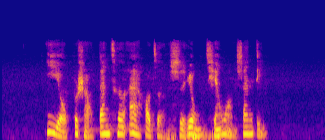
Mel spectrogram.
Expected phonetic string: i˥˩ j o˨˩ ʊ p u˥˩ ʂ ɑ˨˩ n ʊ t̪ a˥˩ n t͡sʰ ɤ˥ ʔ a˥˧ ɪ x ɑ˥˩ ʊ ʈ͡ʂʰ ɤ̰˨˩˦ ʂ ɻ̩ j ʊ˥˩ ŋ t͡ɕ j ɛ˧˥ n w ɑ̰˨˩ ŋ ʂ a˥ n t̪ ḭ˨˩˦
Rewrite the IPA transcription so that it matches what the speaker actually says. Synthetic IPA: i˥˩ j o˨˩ ʊ p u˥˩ ʂ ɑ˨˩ ʊ t̪ a˥ n t͡sʰ ɤ˥ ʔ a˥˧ ɪ x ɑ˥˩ ʊ ʈ͡ʂ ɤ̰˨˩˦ ʂ ɻ̩ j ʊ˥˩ ŋ t͡ɕʰ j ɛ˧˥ n w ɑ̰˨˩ ŋ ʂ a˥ n t̪ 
